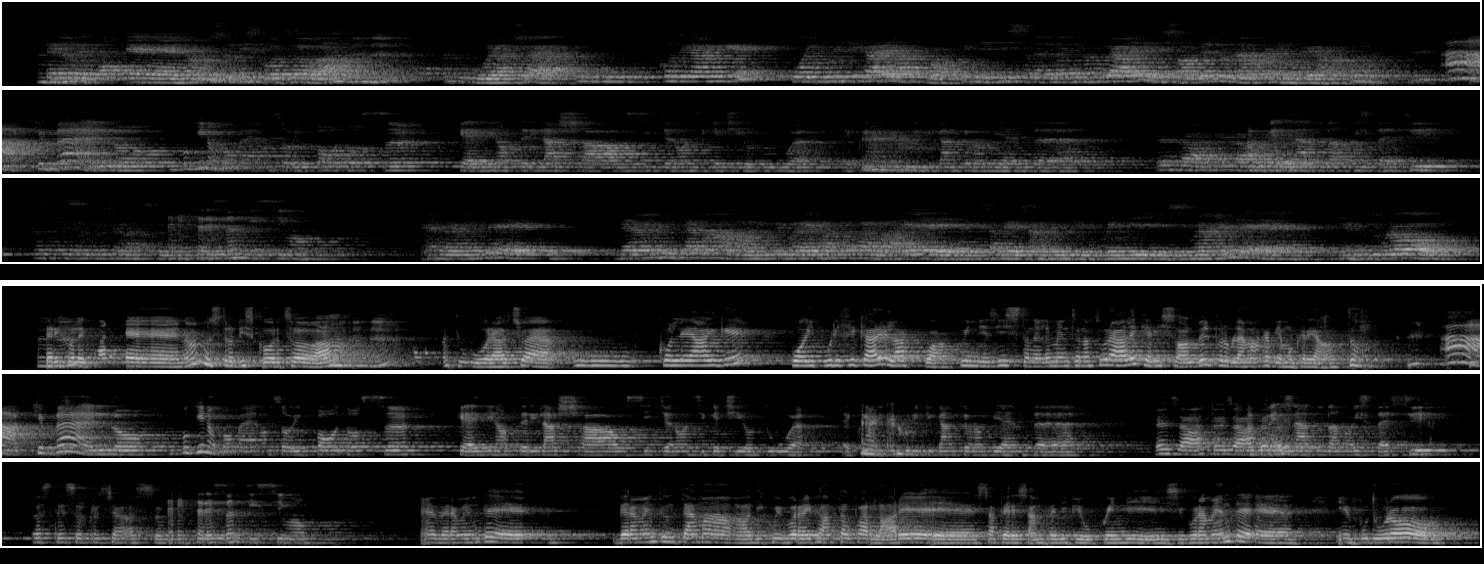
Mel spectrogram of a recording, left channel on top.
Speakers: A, on the right; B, on the right.
A: Mhm,
B: per ricollegare, no, il nostro discorso a- alla
A: mhm.
B: natura, cioè mm, con le alghe puoi purificare l'acqua, quindi esiste un elemento naturale che risolve il problema che abbiamo creato. <laughs>
A: Ah, che bello! Un pochino come, non so, il Potos che di notte rilascia ossigeno anziché CO2 e quindi
B: Ecco.
A: ti purifica anche un ambiente
B: Esatto, esatto,
A: avvelenato
B: è lo, st-
A: da noi stessi.
B: lo stesso processo.
A: È interessantissimo.
B: È veramente, veramente un tema di cui vorrei tanto parlare e sapere sempre di più, quindi sicuramente eh, in futuro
